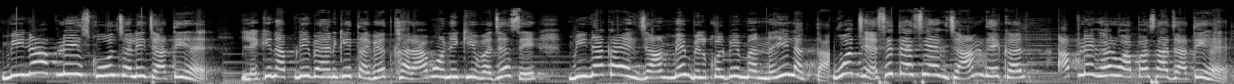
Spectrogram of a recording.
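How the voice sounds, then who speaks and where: Very high-pitched woman storyteller, music behind. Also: lively intonation, a little slow. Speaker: story narrator. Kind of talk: scripted children's story narration.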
